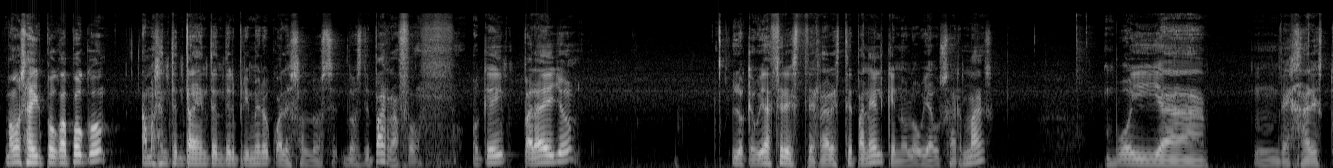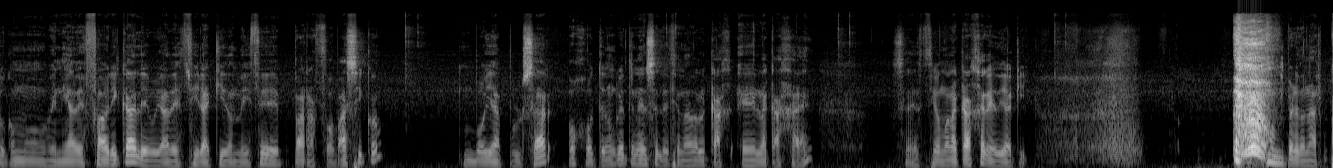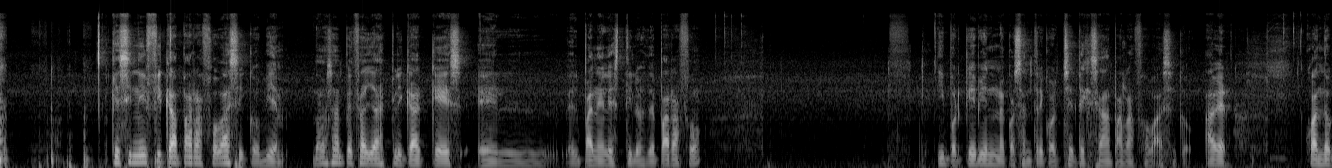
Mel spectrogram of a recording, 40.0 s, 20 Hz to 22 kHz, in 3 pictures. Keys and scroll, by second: 19.7 super+z.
